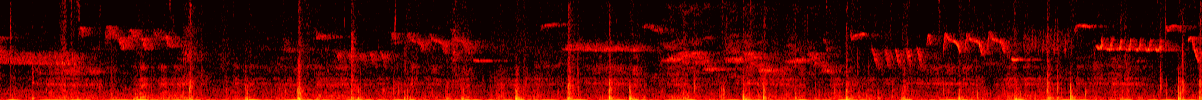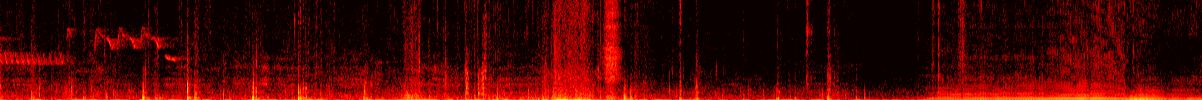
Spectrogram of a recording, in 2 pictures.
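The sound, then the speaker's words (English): Footsteps walking through woods on the coast path between Bucks Mills and Clovelly, a steady run of soft crunching steps and snaps that continues throughout, with a buzzing insect audible over much of it. “Walking through woods”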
